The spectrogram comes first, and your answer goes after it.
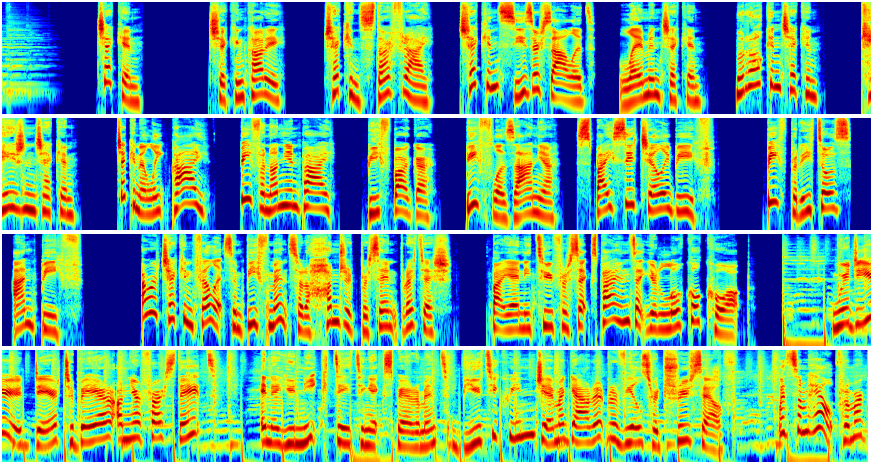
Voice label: female English Scottish accent commercial compilation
